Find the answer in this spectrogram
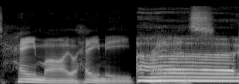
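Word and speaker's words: Jaime: Whereas, unfortunately, and I think it's as correctly pronounced, but we were doing it incorrectly on the episode, Hamey or Hamey, I think is how people refer to him. We said Jamie on the episode, but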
